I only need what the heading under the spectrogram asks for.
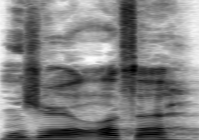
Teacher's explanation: یہ گول تا جو ہے ہا ساکن میں تبدیل ہو جائے گی، یہ گول تا گول ہا بن جائے گی، اور آپ نے اس کو ہا کی ساؤنڈ دینی ہے.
